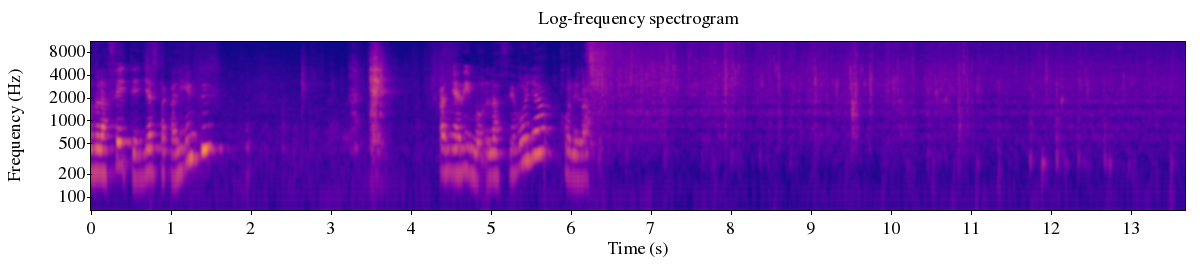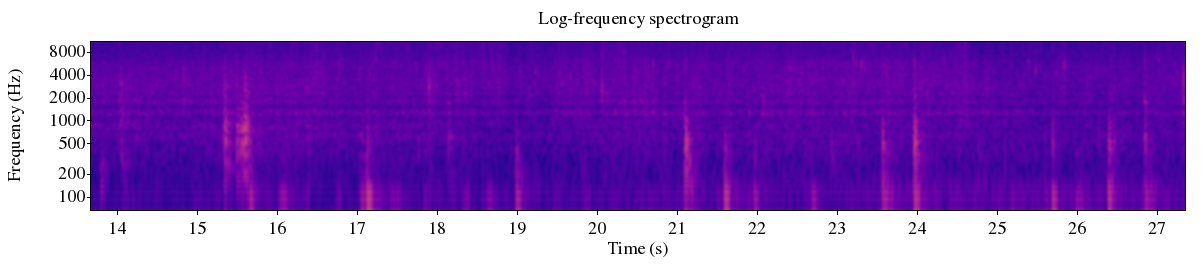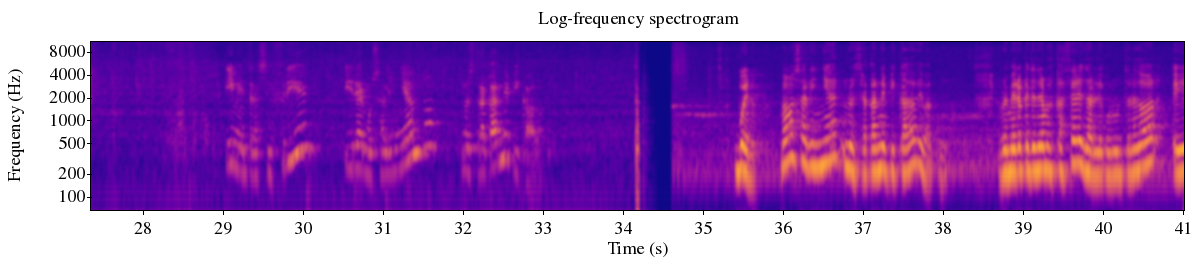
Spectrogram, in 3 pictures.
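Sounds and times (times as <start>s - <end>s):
onion sizzling in frying pan: 6.1s - 34.3s.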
